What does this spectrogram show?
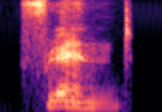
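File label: "friend", Indian English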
